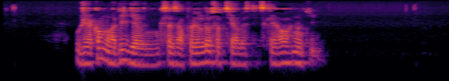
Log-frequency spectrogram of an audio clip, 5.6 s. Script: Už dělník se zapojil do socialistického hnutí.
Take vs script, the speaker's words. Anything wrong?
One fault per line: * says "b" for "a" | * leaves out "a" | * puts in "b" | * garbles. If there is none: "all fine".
* puts in "jako mladý"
